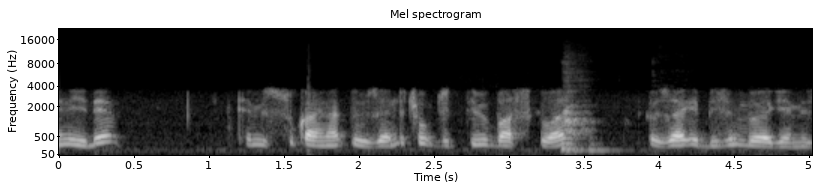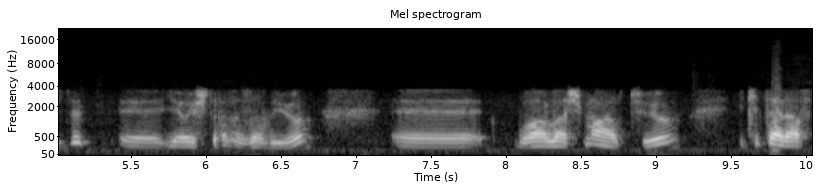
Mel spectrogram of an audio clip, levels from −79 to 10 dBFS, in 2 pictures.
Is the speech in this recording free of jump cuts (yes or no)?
yes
